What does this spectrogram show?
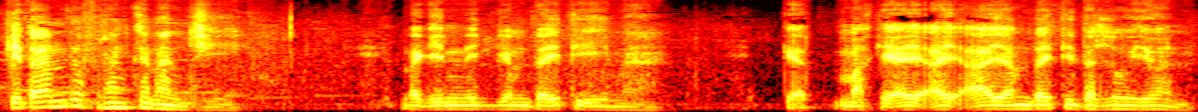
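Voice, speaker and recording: An actor playing an easygoing young master in a radio drama, casual and coaxing. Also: male voice, fairly low pitch, expressive, moderate pace, soft background music, lightly acted. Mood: coaxing, teasing. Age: young adult.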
